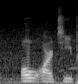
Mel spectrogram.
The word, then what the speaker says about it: Wort: We have a link directly to the our page, and of course, use promo code the Wort, WORT, pronounced Wort, spelled Wort, for your 10% off your order of Brewbag.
